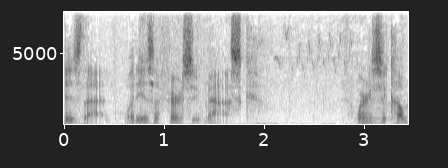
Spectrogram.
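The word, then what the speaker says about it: Phersu: might mispronounce it but it was something like fair su mask and that's p h e r s u fair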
